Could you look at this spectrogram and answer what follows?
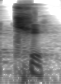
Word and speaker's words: Choi: Esse sobrenome, que se escreve C-H-O-I, se pronuncia Che. Sim, é parecido com o Che dos gaúchos, mas tem um arzinho junto, tá ligado?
